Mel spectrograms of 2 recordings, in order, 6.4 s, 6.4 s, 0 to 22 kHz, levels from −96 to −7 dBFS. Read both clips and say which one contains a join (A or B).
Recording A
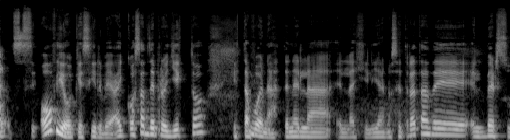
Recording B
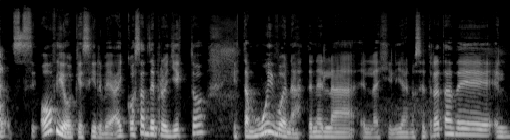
A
